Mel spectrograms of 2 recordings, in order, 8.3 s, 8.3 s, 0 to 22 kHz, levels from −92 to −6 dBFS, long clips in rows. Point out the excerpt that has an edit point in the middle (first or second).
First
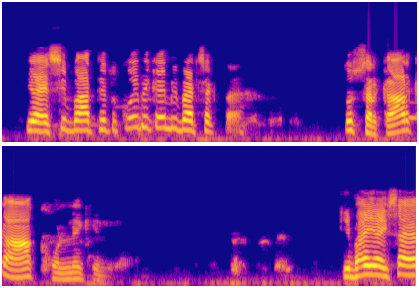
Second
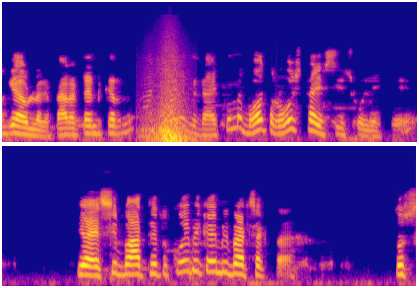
second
